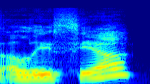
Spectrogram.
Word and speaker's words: Alicia: And it Yeah, it is spelled like Alicia or Alicia, but it's Alicia.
